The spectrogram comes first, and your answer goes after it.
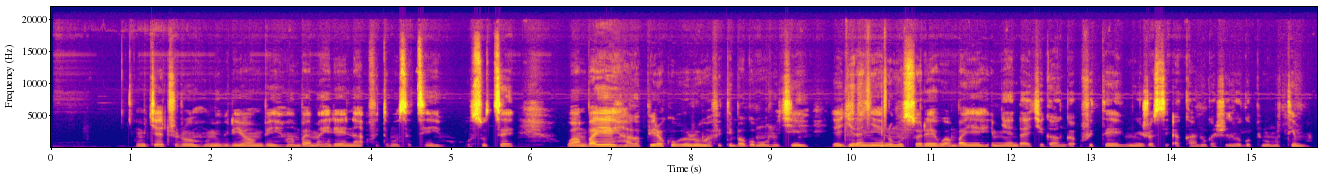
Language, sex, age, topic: Kinyarwanda, female, 18-24, health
